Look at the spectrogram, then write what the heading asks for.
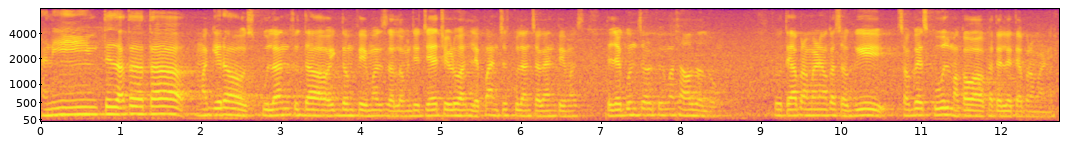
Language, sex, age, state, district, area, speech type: Goan Konkani, male, 18-30, Goa, Bardez, urban, spontaneous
